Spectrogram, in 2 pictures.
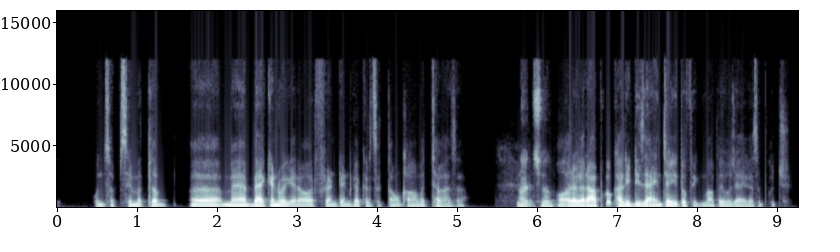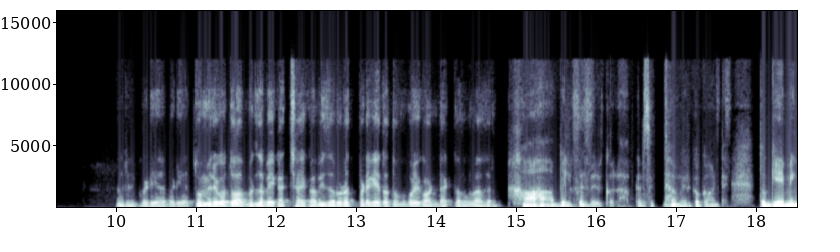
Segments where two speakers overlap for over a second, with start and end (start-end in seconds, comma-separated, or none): none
